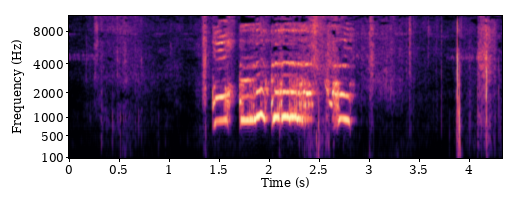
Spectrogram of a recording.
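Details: Luring wild red junglefowl: a strident crow of about one and a half seconds in three parts, preceded and followed by scattered rustling and clicks.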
